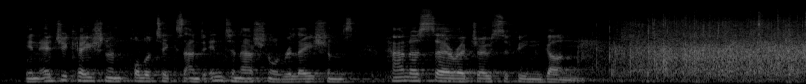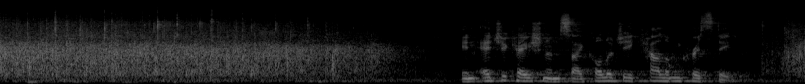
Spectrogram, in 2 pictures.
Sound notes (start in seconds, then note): 5.9 audience applauding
